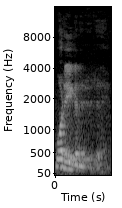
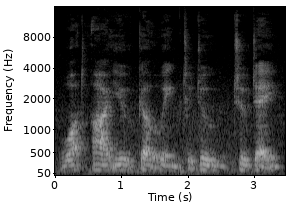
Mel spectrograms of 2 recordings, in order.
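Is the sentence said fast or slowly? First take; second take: fast; slowly. First: It is said fast, words run together. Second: It is said slowly, word by word.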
